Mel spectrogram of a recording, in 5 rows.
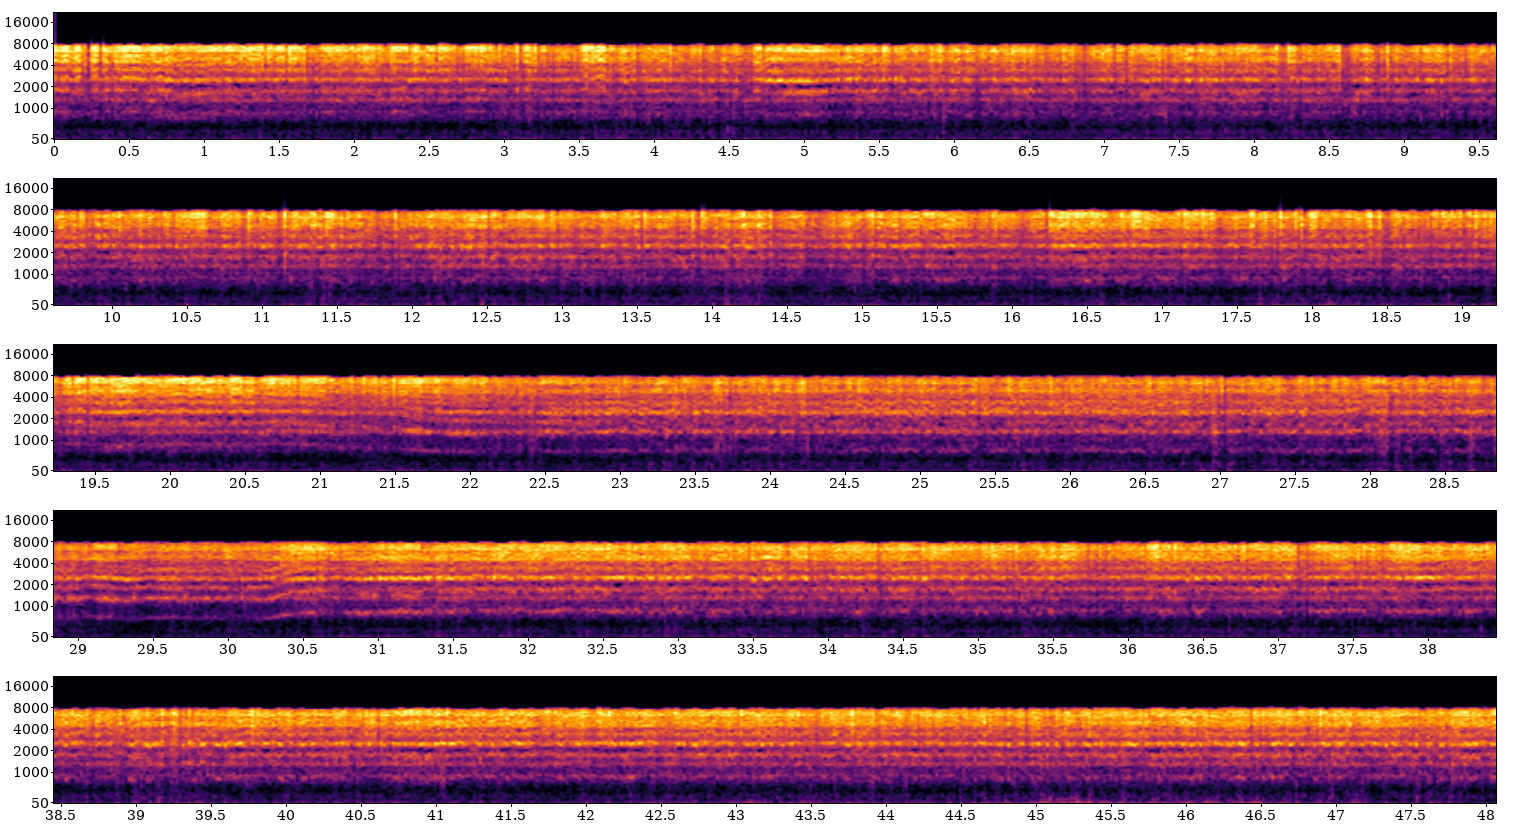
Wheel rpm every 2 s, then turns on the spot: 230, 230, 230, 230, 230, 240, 230, 230, 230, 230, 210, 170, 160, 160, 160, 200, 230, 230, 230, 230, 230, 230, 230, 230.
none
